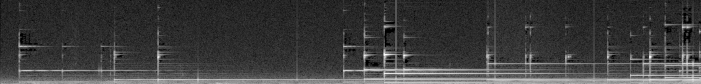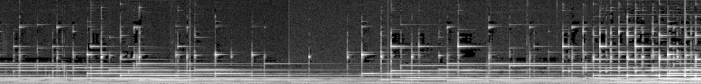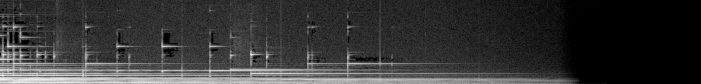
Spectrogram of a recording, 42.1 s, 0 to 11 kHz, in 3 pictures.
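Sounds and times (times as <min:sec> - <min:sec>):
Koshi Aqua chime: 0:00.4 - 0:38.7.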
